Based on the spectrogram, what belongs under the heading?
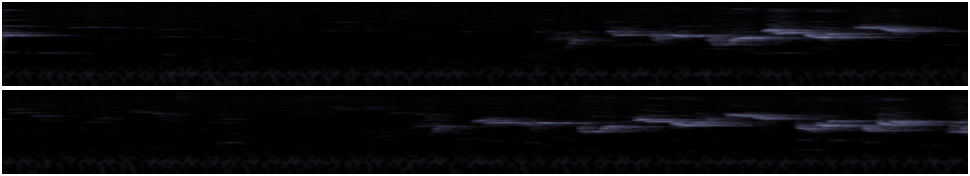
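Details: A straw-headed bulbul gives two bursts of rich, gurgling whistled phrases with rapid rising and falling notes, separated by a quiet pause, against a steady low electrical hum.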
